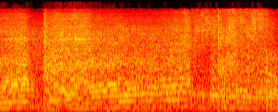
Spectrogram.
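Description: Mini Cooper WRC replica race car launching at a street sprint, engine revving hard through stepped gear changes, rising pitch repeatedly climbing and dropping, loud and close.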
